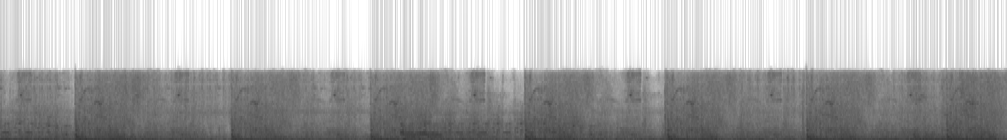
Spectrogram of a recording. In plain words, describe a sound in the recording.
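Explosions boom and crack.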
